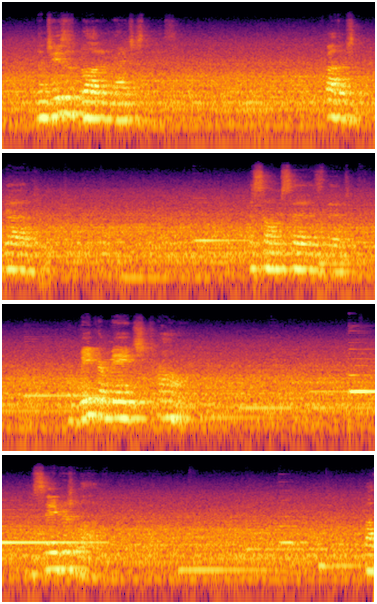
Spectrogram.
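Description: An acoustic guitar is strummed softly.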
